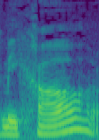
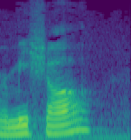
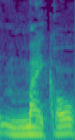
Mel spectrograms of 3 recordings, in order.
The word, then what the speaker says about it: Michal: The name of the firstborn was Merab, and the name of the younger was Michal or Mishal. Some people pronounce it Michael, but that's not right. Michal.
